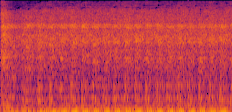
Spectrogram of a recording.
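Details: Hyundai Tucson with previously repaired ECU: steady rhythmic starter cranking with no firing or catch, check engine light on; engine turns but won't start, failed fuel pump.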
